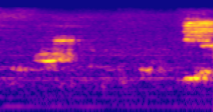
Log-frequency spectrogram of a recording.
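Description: A girl's short, creaky vocal sound about half a second in, like a stifled giggle or hesitant "mm", then a breathy hiss starting near the end.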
